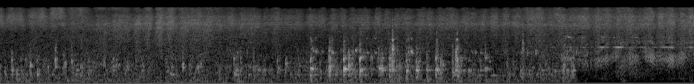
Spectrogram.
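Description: A hand prayer wheel whirs and clicks softly as it spins.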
